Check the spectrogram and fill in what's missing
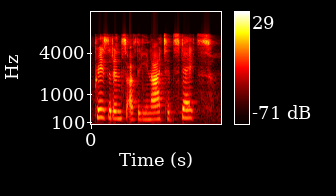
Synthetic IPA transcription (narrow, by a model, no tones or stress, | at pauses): pʰɹ̥ɛzɪɾə̃ntsɔ̰vðəjunaɪtʰəd̥steɪts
